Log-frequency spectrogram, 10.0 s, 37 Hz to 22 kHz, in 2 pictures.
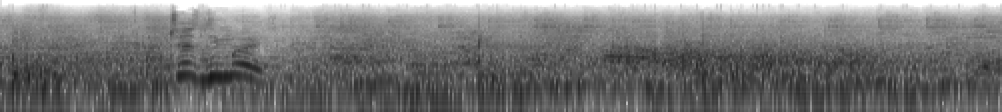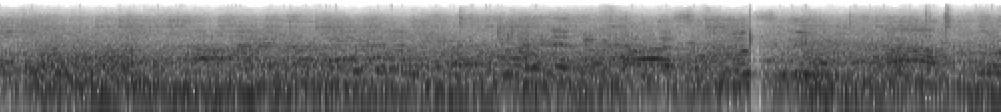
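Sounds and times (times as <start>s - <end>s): background music: 0.0s - 10.0s
people talking: 0.8s - 10.0s.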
